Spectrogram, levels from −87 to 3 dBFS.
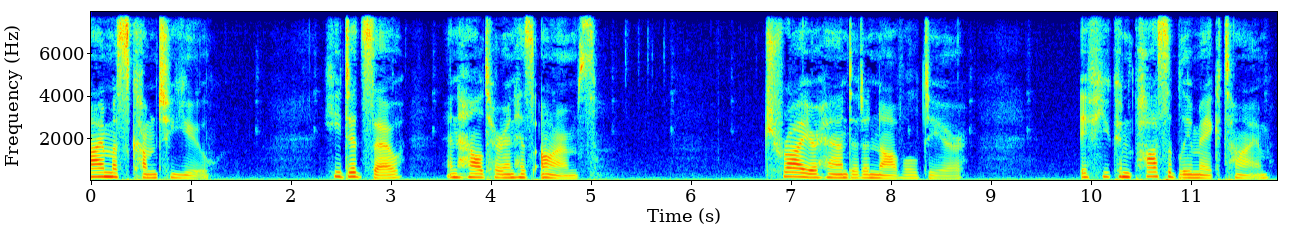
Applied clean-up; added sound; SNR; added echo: none; none; none; none.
